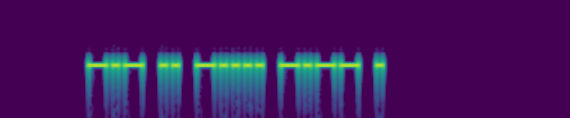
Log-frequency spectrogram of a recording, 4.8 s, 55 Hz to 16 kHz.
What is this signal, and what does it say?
Morse code, heard as a keyed tone, about 25 wpm, 700 Hz. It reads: KI6YE
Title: Speed Racing - USA 2x2 Call Signs 20wpm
